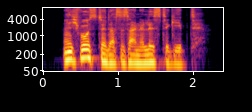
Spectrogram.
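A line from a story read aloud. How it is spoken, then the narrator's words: Plain. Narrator (German): sagte Erik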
